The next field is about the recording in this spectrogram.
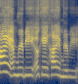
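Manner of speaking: super nasal, very high voice. Showing the catchphrase used to get into character: super nasal Ruby voice. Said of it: "super nasally Ruby is like".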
